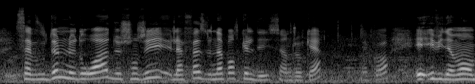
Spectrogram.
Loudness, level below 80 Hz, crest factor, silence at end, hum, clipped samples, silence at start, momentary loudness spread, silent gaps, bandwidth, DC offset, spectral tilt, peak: -28 LUFS; -60 dBFS; 18 dB; 0 s; none; under 0.1%; 0 s; 11 LU; none; 15.5 kHz; under 0.1%; -4.5 dB/octave; -10 dBFS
